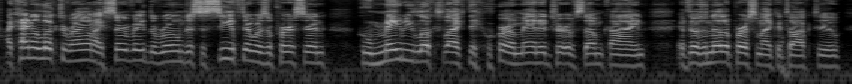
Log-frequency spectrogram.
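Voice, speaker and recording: A man calmly recounting a bad encounter as a customer, earnest and measured, often adding "right?" and "um". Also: on the high side, dry recording. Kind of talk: casual spoken account to camera.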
